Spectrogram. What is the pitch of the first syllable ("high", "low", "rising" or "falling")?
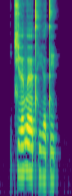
rising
